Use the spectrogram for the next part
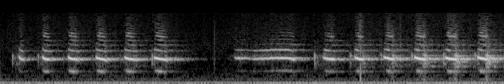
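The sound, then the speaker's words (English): A box call imitates the higher-pitched yelps of an old hen turkey, with two runs of rhythmic, raspy yelps, loud, separated by a brief pause and a longer drawn note, over a faint low hum. “Next are the higher-pitched yelps of the old hen made on the box collar.”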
